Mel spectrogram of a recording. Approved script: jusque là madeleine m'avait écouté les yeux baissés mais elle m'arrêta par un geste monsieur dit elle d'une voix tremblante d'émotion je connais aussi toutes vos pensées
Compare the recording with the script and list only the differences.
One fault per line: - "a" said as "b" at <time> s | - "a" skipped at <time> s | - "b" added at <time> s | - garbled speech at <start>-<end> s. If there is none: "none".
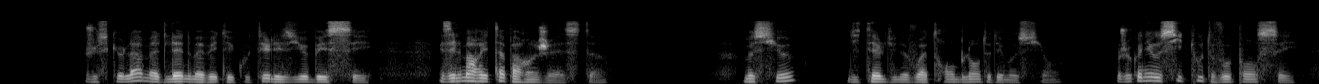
none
